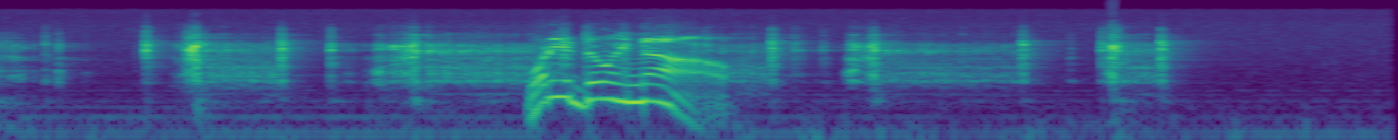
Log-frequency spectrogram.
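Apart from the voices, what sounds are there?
telephone being dialed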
